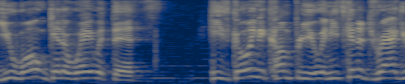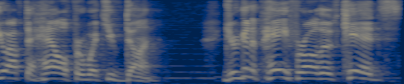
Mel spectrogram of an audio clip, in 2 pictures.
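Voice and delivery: very high-pitched, shrill yelling. As the narrator walks out, a man shouts from the apartment: shouting. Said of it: "I heard Rottenbacher shouting".

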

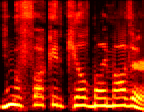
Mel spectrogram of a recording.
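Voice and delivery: mock shrieking scream, very high and loud. Retelling how a shirtless man screamed at an old man: imitating a man screaming. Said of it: "screams at this old guy".

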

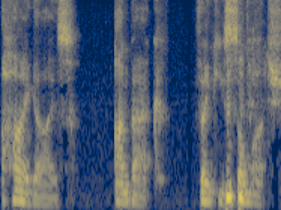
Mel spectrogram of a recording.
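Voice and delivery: bad, slow, fake British accent. Quoting a man's inspirational Instagram video in a horrible British accent. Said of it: "and this is a horrible British accent".

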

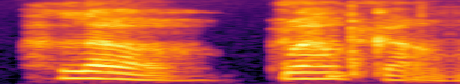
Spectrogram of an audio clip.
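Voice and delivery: soft on-air radio host voice. Hosts greeting listeners at the start, putting on an NPR voice. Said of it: "put on our like our SNL or NPR voice".

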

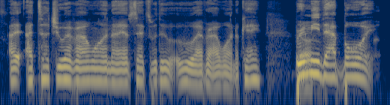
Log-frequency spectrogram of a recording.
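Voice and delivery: put-on brash politician voice. Doing a mocking impression of Trump bragging: Donald Trump impression. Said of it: "We've got great Trump impressions".

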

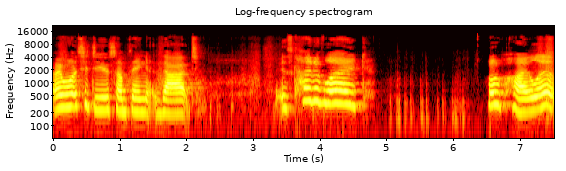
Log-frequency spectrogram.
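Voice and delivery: words stretched out by a yawn. Streamer on a podcast planning a pilot for the channel, yawning while talking. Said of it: "I'm yawning, like, so much".

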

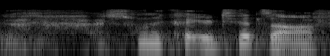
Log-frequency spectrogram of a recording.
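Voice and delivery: calm menacing voice, almost whispered, under the breath. Retelling a film scene where Jim finally finds Kat: imitating Jim, calm yet violent. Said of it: "he's so calm about it and violent".

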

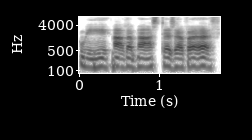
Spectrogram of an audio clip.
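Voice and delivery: weedy, dead-level monotone. Comparing how the TV series voiced the villains: weedy Dalek voice. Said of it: "a very weedy".

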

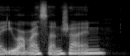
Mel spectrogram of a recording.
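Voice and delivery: normal talking voice

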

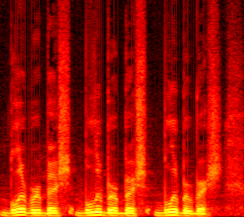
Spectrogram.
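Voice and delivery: said fast three times over. Repeating a phrase three times after being asked to: said fast three times. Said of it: "Say that fast three times".

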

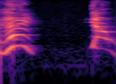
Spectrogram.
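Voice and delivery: very high-pitched shout sounding far off. Retelling how a guy shouted from way down the parking lot, imitating a shout. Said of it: "this guy shouted like".

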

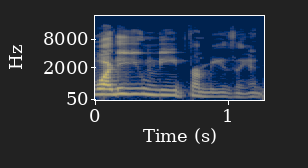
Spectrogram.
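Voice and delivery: very loud, ugly, fed-up, exasperated outburst. Showing how the speaker usually asks zandy, acting out frustration. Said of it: "I say that in frustration".

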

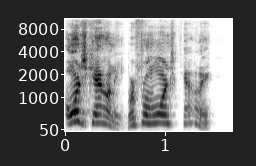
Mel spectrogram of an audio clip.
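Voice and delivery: blurted out high and suddenly, all at once. Retelling how another person suddenly answered where they were from, retelling a sudden blurt. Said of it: "Charles just blurts out".

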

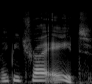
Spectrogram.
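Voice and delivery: thoughtful, offhand psychiatrist tone. Acting out a psychiatrist thoughtfully answering a patient: imitating a psychiatrist. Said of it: "here's my impression of a psychiatrist".

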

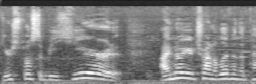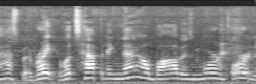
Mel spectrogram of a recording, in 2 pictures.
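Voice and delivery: shrill, very high-pitched scolding yell. Describing a movie scene, speaker acts out a woman yelling at a man, retelling a yell. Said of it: "she's like yelling at him".

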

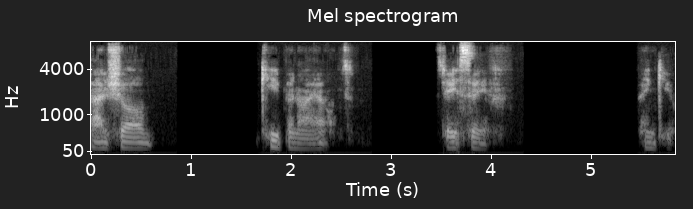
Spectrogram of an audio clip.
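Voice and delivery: mumbling under breath. A player voices his character's short reply message, under his breath. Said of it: "he kind of under his breath".

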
